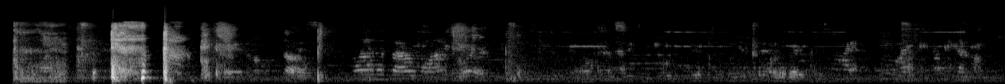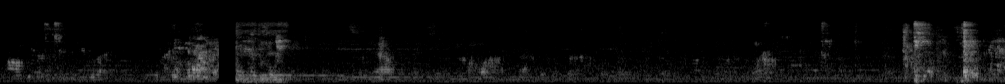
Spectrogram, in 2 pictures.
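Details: Adult with flu gives several harsh coughs between quiet speech; asthma and migraine are also listed alongside the flu.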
